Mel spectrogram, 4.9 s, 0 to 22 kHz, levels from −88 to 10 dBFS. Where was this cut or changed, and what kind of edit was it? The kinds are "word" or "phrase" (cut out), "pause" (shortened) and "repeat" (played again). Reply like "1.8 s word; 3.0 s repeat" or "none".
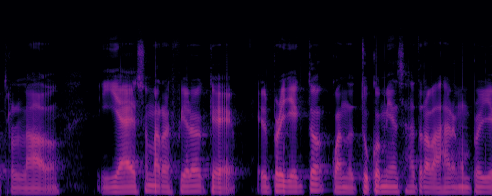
2.5 s pause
